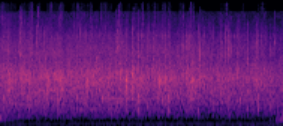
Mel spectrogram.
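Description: A church congregation at a Wednesday worship service claps steadily, a dense wash of hands that sounds somewhat distant and fairly quiet, with no voices standing out.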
